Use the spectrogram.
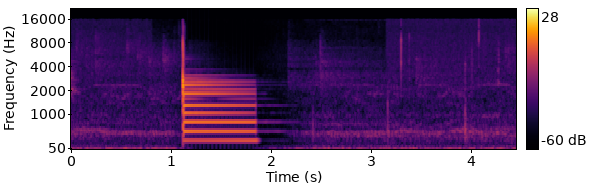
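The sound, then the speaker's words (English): A faint, steady whirring drone of a giant fan continues throughout, briefly interrupted by a loud, sustained electronic tone lasting under a second. “Hear that? It's faint, but it's that giant fan.”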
